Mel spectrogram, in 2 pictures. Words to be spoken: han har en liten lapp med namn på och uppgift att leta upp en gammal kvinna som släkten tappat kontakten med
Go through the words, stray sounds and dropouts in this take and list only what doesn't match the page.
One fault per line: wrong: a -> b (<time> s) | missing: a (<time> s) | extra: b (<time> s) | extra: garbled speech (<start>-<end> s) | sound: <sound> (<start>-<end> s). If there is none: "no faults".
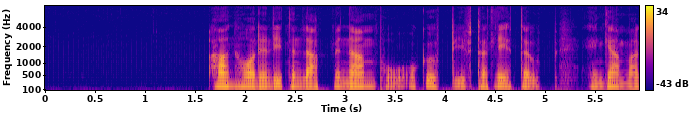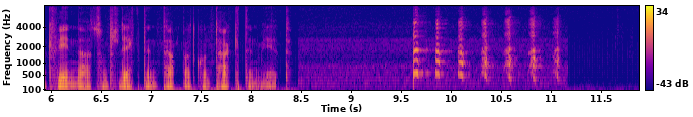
sound: laugh (9.6-11.1 s)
